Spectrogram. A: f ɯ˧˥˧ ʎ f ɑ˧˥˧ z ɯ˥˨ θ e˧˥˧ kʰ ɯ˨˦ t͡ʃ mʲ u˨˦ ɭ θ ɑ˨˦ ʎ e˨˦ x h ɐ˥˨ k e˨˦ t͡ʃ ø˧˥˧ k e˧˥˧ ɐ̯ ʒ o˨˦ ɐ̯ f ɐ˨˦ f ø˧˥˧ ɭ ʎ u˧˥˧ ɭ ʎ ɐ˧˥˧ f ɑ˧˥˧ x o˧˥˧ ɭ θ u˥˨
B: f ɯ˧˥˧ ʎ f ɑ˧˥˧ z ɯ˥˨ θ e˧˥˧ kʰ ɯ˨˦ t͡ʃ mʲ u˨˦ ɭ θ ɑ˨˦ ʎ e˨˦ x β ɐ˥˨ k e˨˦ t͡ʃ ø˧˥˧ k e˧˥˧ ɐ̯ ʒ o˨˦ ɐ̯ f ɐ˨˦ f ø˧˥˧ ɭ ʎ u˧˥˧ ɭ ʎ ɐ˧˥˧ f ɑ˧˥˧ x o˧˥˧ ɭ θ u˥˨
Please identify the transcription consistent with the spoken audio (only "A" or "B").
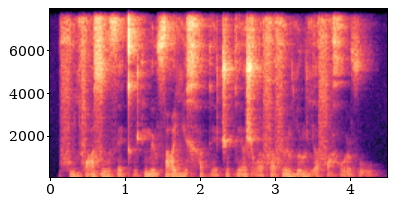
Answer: A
